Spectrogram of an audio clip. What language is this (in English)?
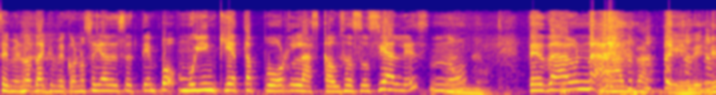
Spanish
